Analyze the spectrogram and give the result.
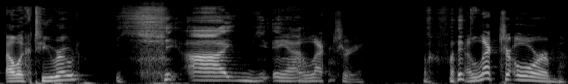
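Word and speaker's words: Electrode: and you 100% should um I believe it's pronounced elect Road uh yeah electry Electra orb okay no we're learning about electrod um the evolved form of oh well Corbin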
